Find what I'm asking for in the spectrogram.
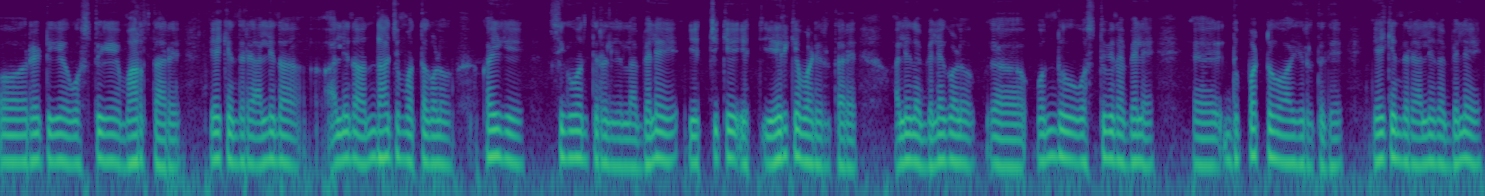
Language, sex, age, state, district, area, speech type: Kannada, male, 18-30, Karnataka, Chitradurga, rural, spontaneous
